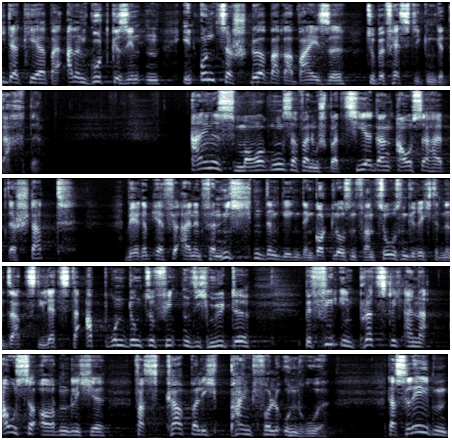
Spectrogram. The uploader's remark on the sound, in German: Format: Original Recording. Eine atmosphärisch dichte Live-Lesung.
